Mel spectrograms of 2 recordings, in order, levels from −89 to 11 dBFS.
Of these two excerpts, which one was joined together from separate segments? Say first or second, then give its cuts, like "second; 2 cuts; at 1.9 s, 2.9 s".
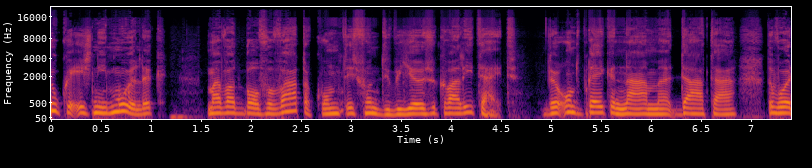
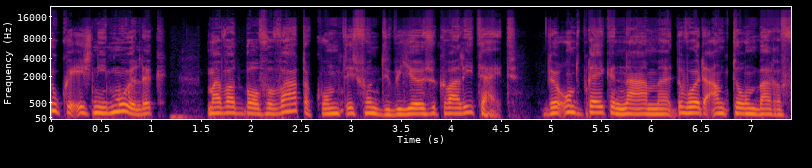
second; 1 cut; at 6.2 s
